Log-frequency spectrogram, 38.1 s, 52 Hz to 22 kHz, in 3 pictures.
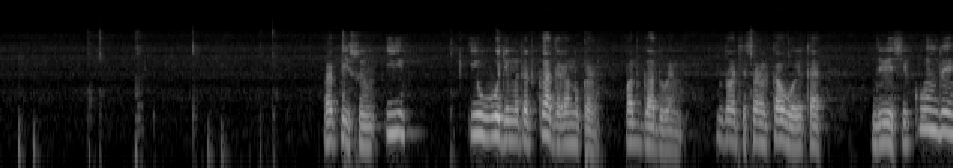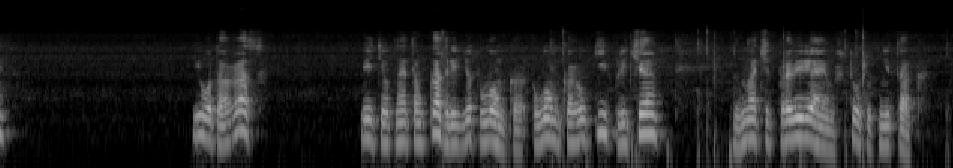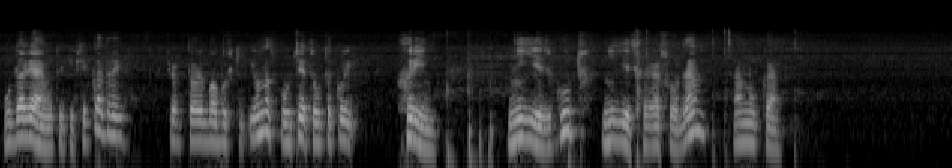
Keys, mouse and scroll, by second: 0.3 r, 1.9 middle click, 2.8 r, 4.7 i, 6.1 click, 7.9 g, 10.7-18.8 drag, 20.1 click, 22.6 shift+middle click, 24.1 shift+click, 25.4 click, 25.6 click, 26.8 Delete, 28.5 middle click, 31.8 ctrl+z, 33.9 click, 35.0 click, 36.2-38.1 drag.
